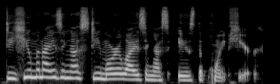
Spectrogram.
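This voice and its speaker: A woman's voice: high-pitched, animated, fast, a little mellow, no echo. Earnest woman guest, dry close sound. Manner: earnest, emphatic, articulate. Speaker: podcast guest, journalist. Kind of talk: conversational interview.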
